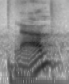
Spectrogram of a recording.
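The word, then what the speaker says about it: نعم: other person said so it's actually pronounced as a question nam it's basically an alternative way of saying which is a bit direct saying nam in this scenario is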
